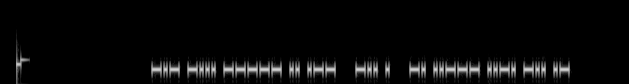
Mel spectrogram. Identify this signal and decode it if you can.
Morse code, heard as a keyed tone, about 40 wpm, 700 Hz. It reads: KB0IW DE N2FDA
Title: USA Callsign DE Callsign 40wpm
